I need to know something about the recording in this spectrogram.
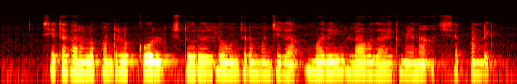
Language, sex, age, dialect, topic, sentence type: Telugu, male, 41-45, Southern, agriculture, question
